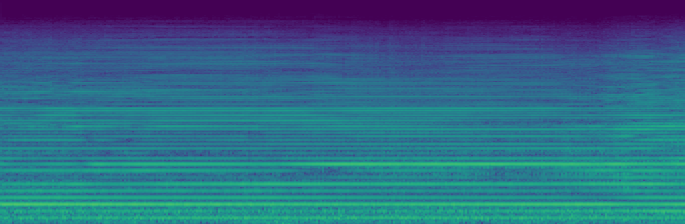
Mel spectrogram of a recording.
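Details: Carrier GasPack that isn't heating, furnace side: loud, steady, siren-like hum with several strong tones and no clean airflow sound, pointing to a failing inducer motor.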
